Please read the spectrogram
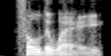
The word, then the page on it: foldaway: British English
